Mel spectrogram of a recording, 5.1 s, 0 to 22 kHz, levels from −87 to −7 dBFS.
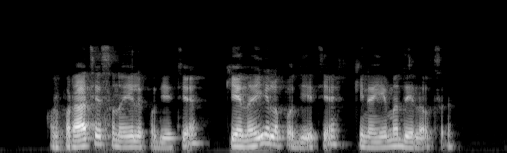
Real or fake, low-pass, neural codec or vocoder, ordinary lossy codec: real; 7.2 kHz; none; none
